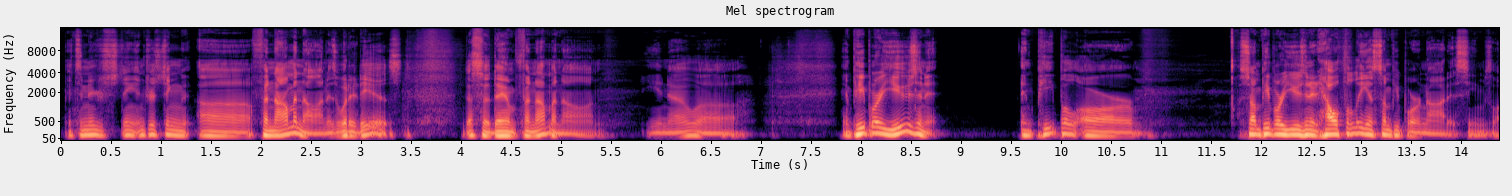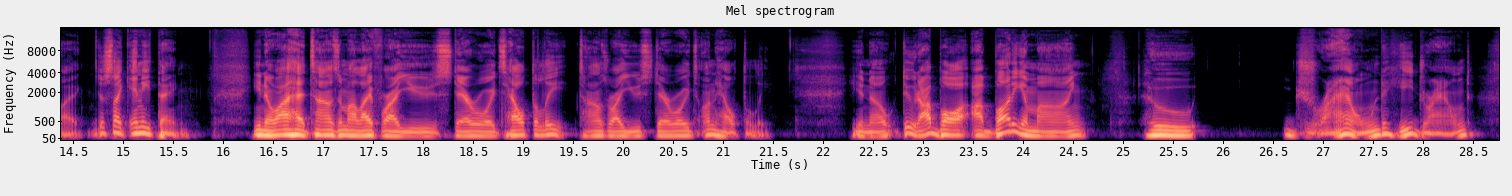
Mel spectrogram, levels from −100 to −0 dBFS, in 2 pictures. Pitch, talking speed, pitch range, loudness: 120 Hz, 155 wpm, 105-135 Hz, -24 LUFS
